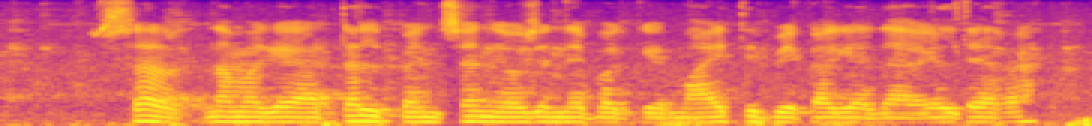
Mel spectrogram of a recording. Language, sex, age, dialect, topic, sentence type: Kannada, male, 41-45, Central, banking, question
